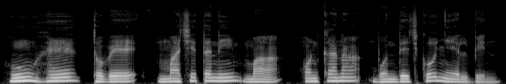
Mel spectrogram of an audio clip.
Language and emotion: Santali, neutral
